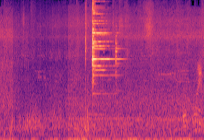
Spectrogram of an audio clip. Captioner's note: horseshoes clanging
